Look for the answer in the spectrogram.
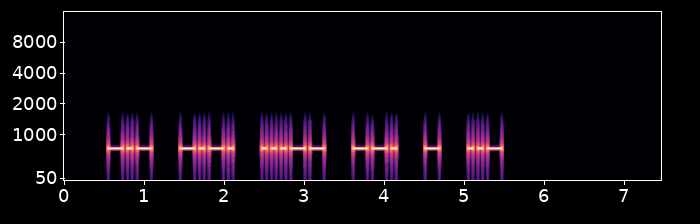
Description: Morse code, heard as a keyed tone, about 20 wpm, spaced as for 15 wpm, 700 Hz. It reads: KC3GTU
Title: 200 Lesson 32g - Letter k - Call Signs 20wpm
